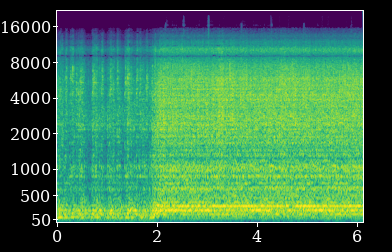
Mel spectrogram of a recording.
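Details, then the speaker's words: Drag race car full-throttle pass, presumed no-nitrous run, low ambient temperature, prepped track, no tire spin: loud steady engine roar builds after launch and holds under full load with no misses or knocks; running clean. "I'm assuming that's a no nitrous run. But car looks good, sounds good."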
